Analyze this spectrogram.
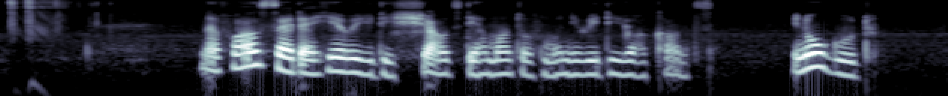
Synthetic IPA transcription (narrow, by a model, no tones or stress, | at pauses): nʔa̰fɔaʊsaɪdaɪhiəwɛjudeʃa̰ʊtdiamãʊ̃ntʰɔvmʌ̃niwidĩnjɔakʰãʊ̃nt | junoɡud̥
